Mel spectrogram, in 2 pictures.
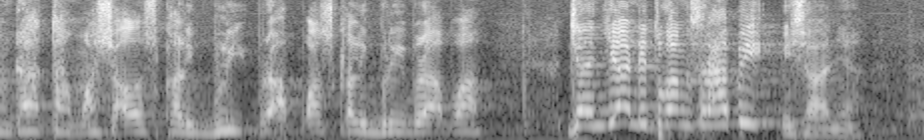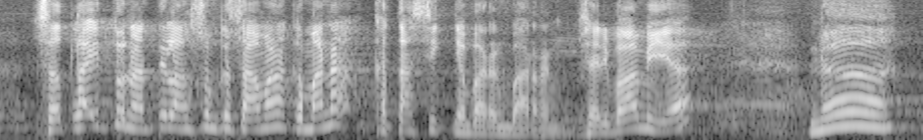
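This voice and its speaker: Preacher, male, high voice, animated and jokey storyteller. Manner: animated, jokey, acts out scenes. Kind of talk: lively religious storytelling to mothers. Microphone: handheld microphone.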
